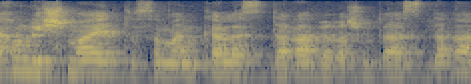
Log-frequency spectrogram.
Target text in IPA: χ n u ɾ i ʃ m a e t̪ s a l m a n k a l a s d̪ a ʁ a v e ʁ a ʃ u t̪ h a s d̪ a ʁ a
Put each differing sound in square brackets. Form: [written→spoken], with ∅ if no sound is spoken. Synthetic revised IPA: χ n u [ɾ→l] i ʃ m a e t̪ s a [l→∅] m a n k a l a s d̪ a ʁ a [v→b] e ʁ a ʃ u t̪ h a s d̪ a ʁ a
